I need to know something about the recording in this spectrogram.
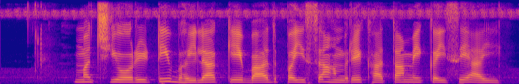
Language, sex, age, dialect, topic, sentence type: Bhojpuri, female, 18-24, Southern / Standard, banking, question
